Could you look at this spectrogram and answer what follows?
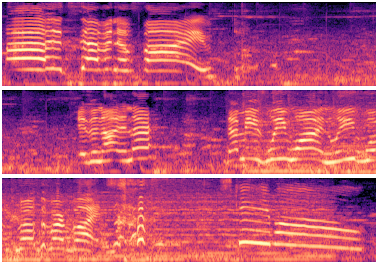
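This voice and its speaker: Casting: woman, very high voice, excitable casual game-side coaching, loud arcade crowd around her. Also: extremely slow, long pauses. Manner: excitable, coaching friends along. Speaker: vlogger. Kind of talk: casual chat while playing arcade games. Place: busy arcade. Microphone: handheld phone. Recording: loud music and crowd noise behind. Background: loud music, crowd, arcade bustle.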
